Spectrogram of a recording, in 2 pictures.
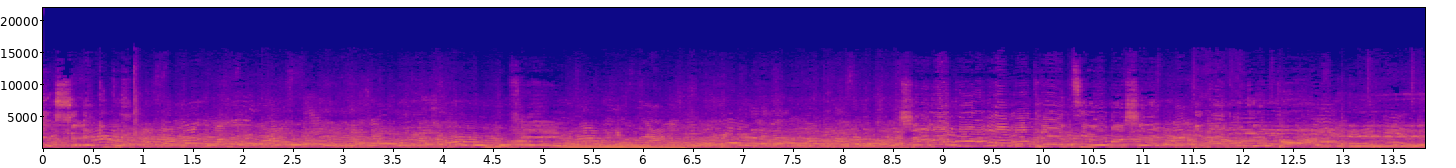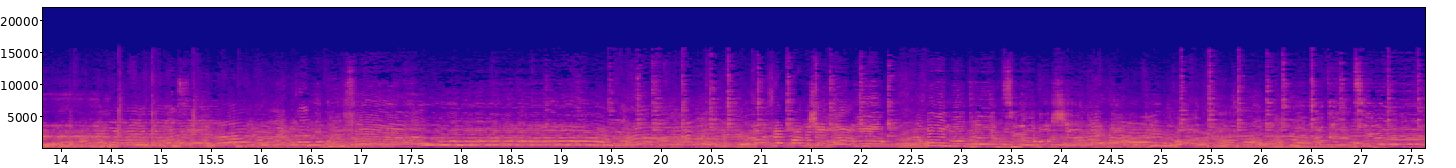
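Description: A crowd of women sings together loudly, with many voices rising and falling.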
